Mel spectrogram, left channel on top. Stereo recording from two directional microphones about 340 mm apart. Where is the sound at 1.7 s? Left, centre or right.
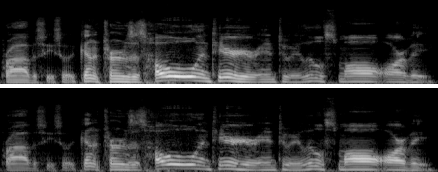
Left.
